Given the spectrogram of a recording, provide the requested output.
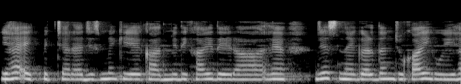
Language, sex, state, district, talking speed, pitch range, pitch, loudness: Hindi, female, Uttar Pradesh, Shamli, 220 wpm, 235-250 Hz, 240 Hz, -18 LUFS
